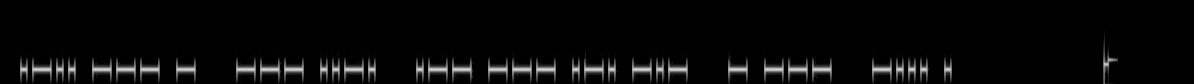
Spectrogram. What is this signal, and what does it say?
Morse code, heard as a keyed tone, about 21 wpm, 700 Hz. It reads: LOT OF WORK TO BE
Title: Sets of 9 Words - 20wpm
